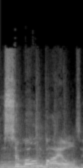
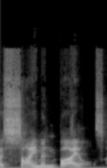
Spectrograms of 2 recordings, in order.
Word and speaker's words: Simone Biles: Simone Biles is one of the most famous athletes on the entire planet, and you just called her Simon Biles.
